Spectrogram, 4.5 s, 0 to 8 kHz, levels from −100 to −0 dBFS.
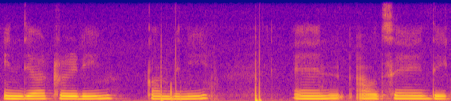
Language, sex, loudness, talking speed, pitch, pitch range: English, female, -15 LUFS, 95 wpm, 215 Hz, 205-220 Hz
